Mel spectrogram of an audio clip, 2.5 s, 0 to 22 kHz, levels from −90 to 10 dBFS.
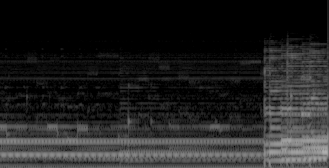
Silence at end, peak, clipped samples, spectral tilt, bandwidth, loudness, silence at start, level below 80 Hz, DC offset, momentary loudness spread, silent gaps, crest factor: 0 s; -14 dBFS; under 0.1%; -5.5 dB/octave; 9.4 kHz; -37 LUFS; 0 s; -60 dBFS; 0.2%; 13 LU; none; 20 dB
